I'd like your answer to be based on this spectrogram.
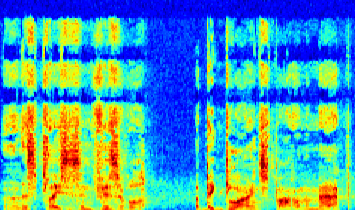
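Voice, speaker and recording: An actor playing a roguish, wry dwarf storyteller in a video game, with a dry, sardonic way of joking. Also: male voice, rumbling low, animated, normal speed, a bit bright, big-room sound, a little hiss or hum. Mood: wry, explaining.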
